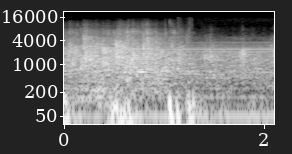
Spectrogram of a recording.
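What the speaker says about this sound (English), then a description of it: "Give a big round of applause to all the panelists." An audience at a one-day national seminar applauds the panelists with steady, dense clapping that fills the room for a couple of seconds at even loudness.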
